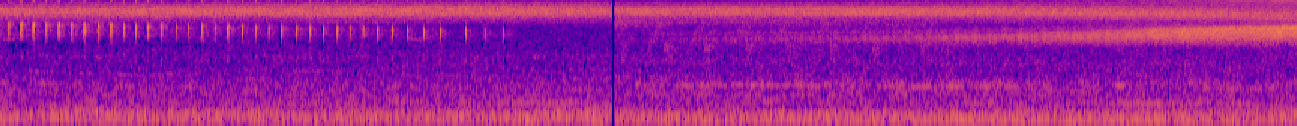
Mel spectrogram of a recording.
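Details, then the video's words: Cicada swarm in Japan: rapid pulsed high clicks for the first few seconds over a steady shrill buzz, then a rising whine swelling toward the end, with faint low background hum. "cicada sound Japan,cicada buzzing sound,cicada noise,cicada swarm,cicada scream"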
